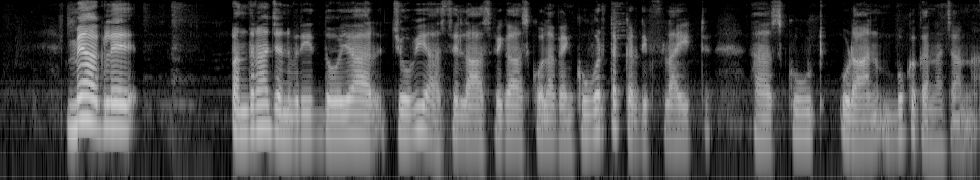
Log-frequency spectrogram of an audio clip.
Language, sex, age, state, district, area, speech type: Dogri, male, 45-60, Jammu and Kashmir, Jammu, urban, read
